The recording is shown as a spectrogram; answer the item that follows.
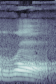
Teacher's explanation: Ro antara o dan a karena dia tebal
